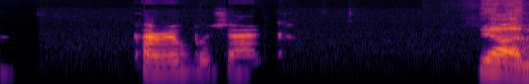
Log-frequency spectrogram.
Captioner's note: speaking swahili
